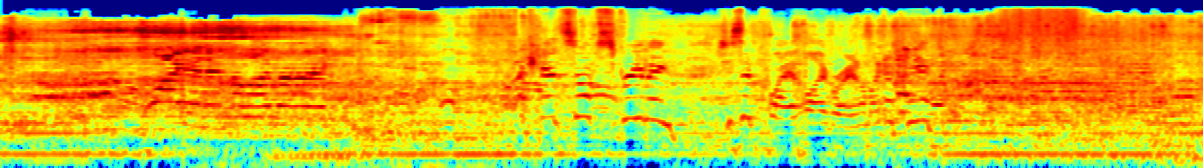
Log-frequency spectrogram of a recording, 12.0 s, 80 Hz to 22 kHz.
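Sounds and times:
gliding unintelligible voices: 0.0 - 12.0
low droning hum: 0.0 - 12.0.

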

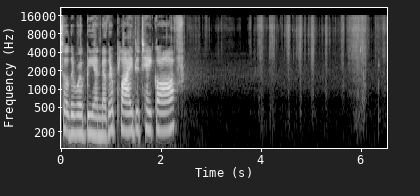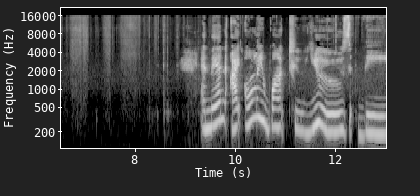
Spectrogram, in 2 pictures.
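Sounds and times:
paper napkin rustling: 2.5 - 8.9.

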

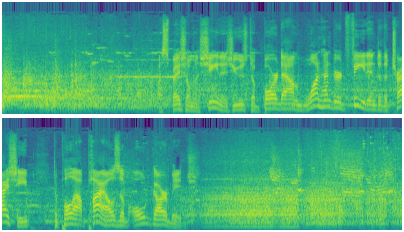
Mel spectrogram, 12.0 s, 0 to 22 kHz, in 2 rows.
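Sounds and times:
boring rig engine humming: 0.0 - 12.0.

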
